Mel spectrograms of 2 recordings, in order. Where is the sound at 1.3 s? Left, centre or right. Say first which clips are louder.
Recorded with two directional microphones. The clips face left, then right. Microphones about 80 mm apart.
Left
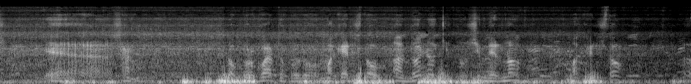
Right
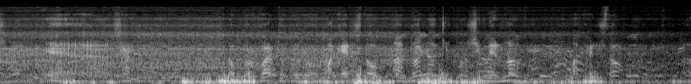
Right 4 dB; right.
